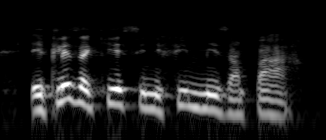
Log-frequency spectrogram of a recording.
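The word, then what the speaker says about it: ἐκκλησία: c'est un mot c'est un mot grec qui est prononcé eclésia avec e double k e double k dou l e s i aclésia eclésia qui signifie mise en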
